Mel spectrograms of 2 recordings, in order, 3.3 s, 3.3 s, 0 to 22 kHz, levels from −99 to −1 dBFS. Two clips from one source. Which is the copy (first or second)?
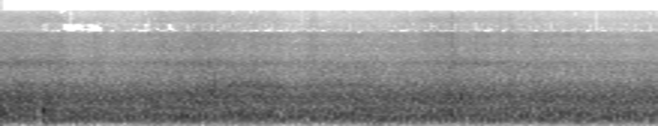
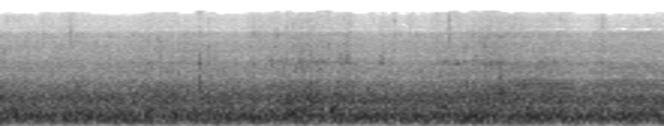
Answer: first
